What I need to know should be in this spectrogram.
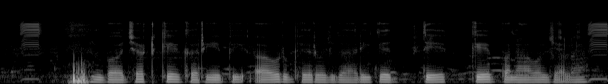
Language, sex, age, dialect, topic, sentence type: Bhojpuri, male, 18-24, Western, banking, statement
